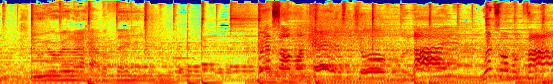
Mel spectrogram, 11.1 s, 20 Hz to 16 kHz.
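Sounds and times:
slow ballad music: 0:00.0 - 0:11.0.

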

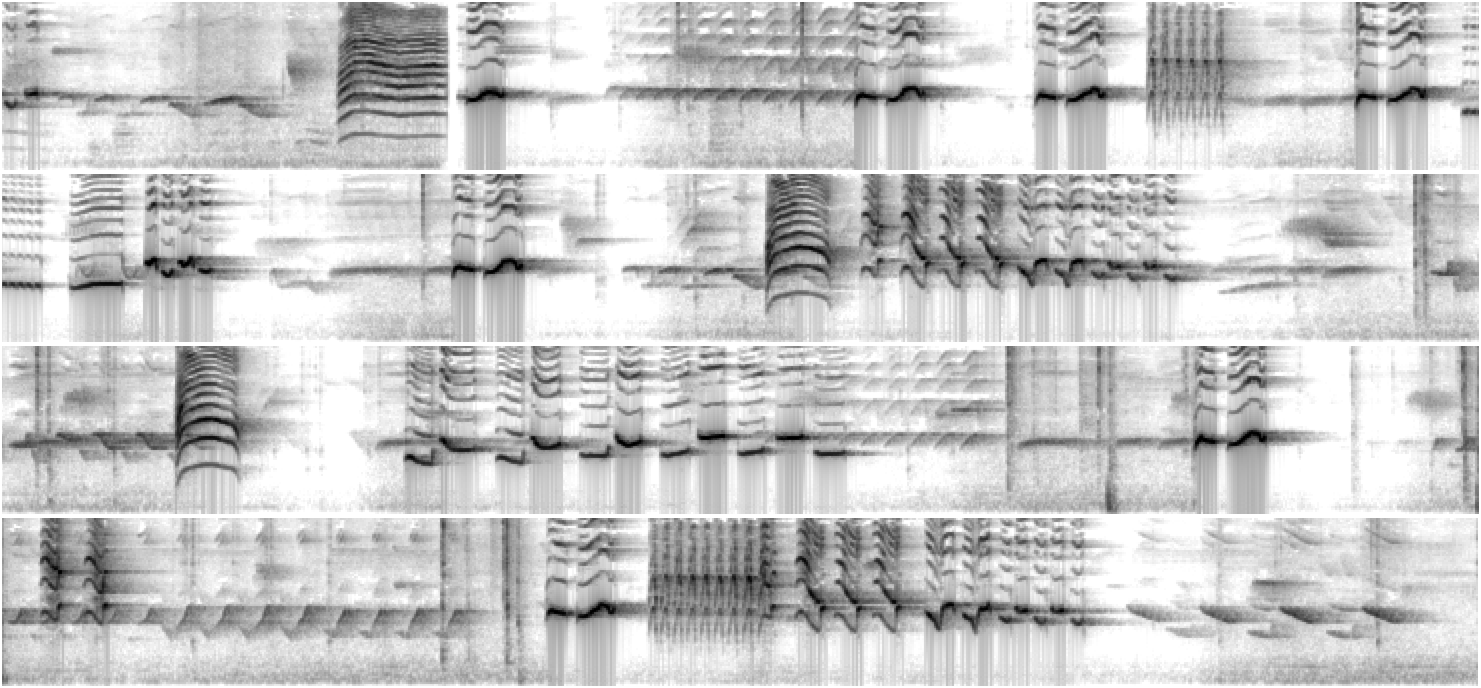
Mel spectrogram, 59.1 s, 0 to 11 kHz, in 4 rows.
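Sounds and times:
bird singing whistled phrases: 0:00.0 - 0:32.4, 0:33.1 - 0:42.7, 0:43.6 - 0:58.8.

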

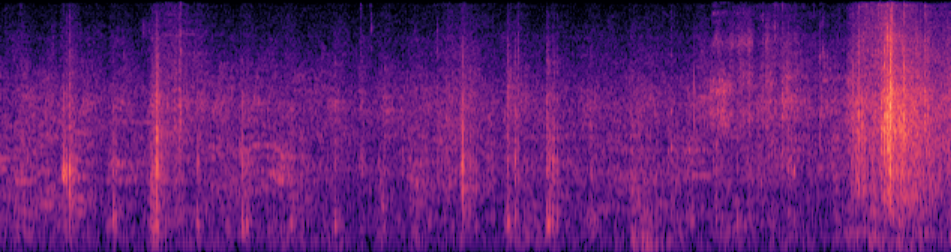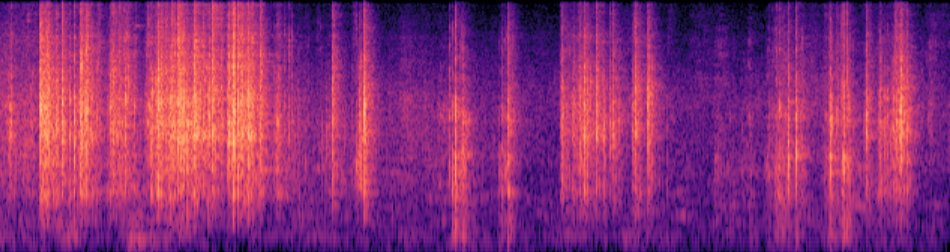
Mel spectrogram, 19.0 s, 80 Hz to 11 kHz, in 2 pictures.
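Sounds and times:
slate pencils clattering on metal: 0:08.4 - 0:13.3, 0:14.0 - 0:19.0.

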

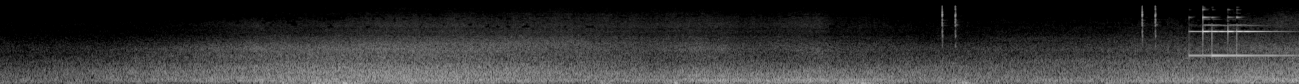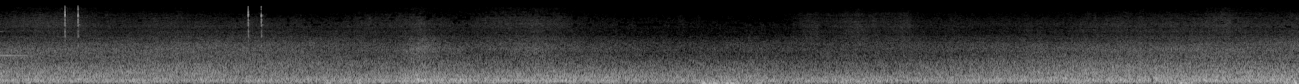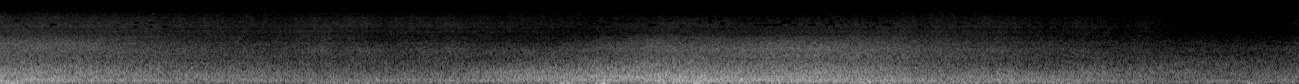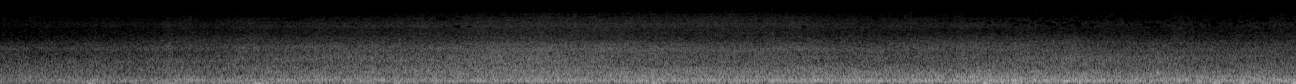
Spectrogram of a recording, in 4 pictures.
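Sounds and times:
short bell ding: 0:11.9 - 0:13.8.

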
